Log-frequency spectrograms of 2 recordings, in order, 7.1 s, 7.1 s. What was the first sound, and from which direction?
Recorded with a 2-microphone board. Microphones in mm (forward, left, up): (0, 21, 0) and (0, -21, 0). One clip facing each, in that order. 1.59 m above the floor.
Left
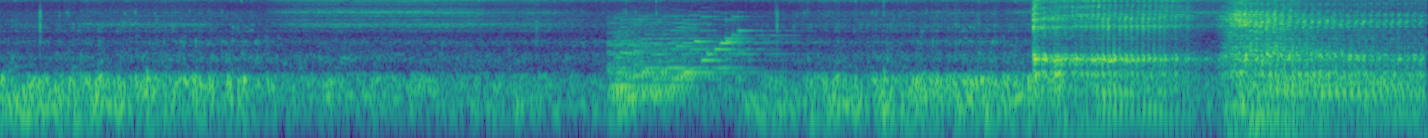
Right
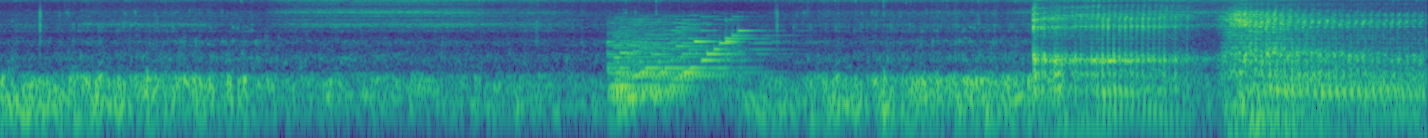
A piano, 30° right (ahead or behind).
